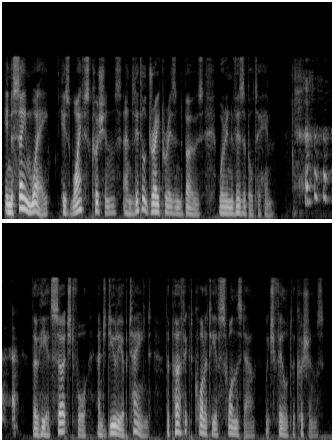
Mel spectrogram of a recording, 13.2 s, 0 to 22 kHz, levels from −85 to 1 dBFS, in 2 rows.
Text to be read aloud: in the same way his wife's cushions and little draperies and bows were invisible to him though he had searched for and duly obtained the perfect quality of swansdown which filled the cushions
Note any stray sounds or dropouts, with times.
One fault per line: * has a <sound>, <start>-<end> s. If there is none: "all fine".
* has a laugh, 5.8-6.9 s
